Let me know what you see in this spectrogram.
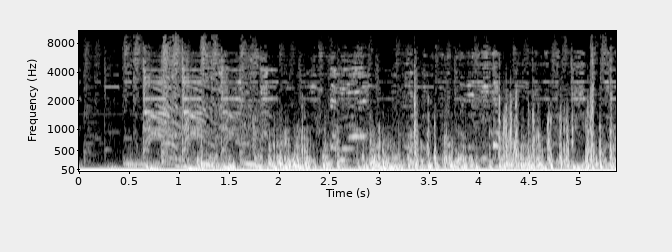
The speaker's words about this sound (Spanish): Harto viento y balazo. Iba ahí agarrando vuelo, amigo. Harto viento también se escuchaba por esos lados.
